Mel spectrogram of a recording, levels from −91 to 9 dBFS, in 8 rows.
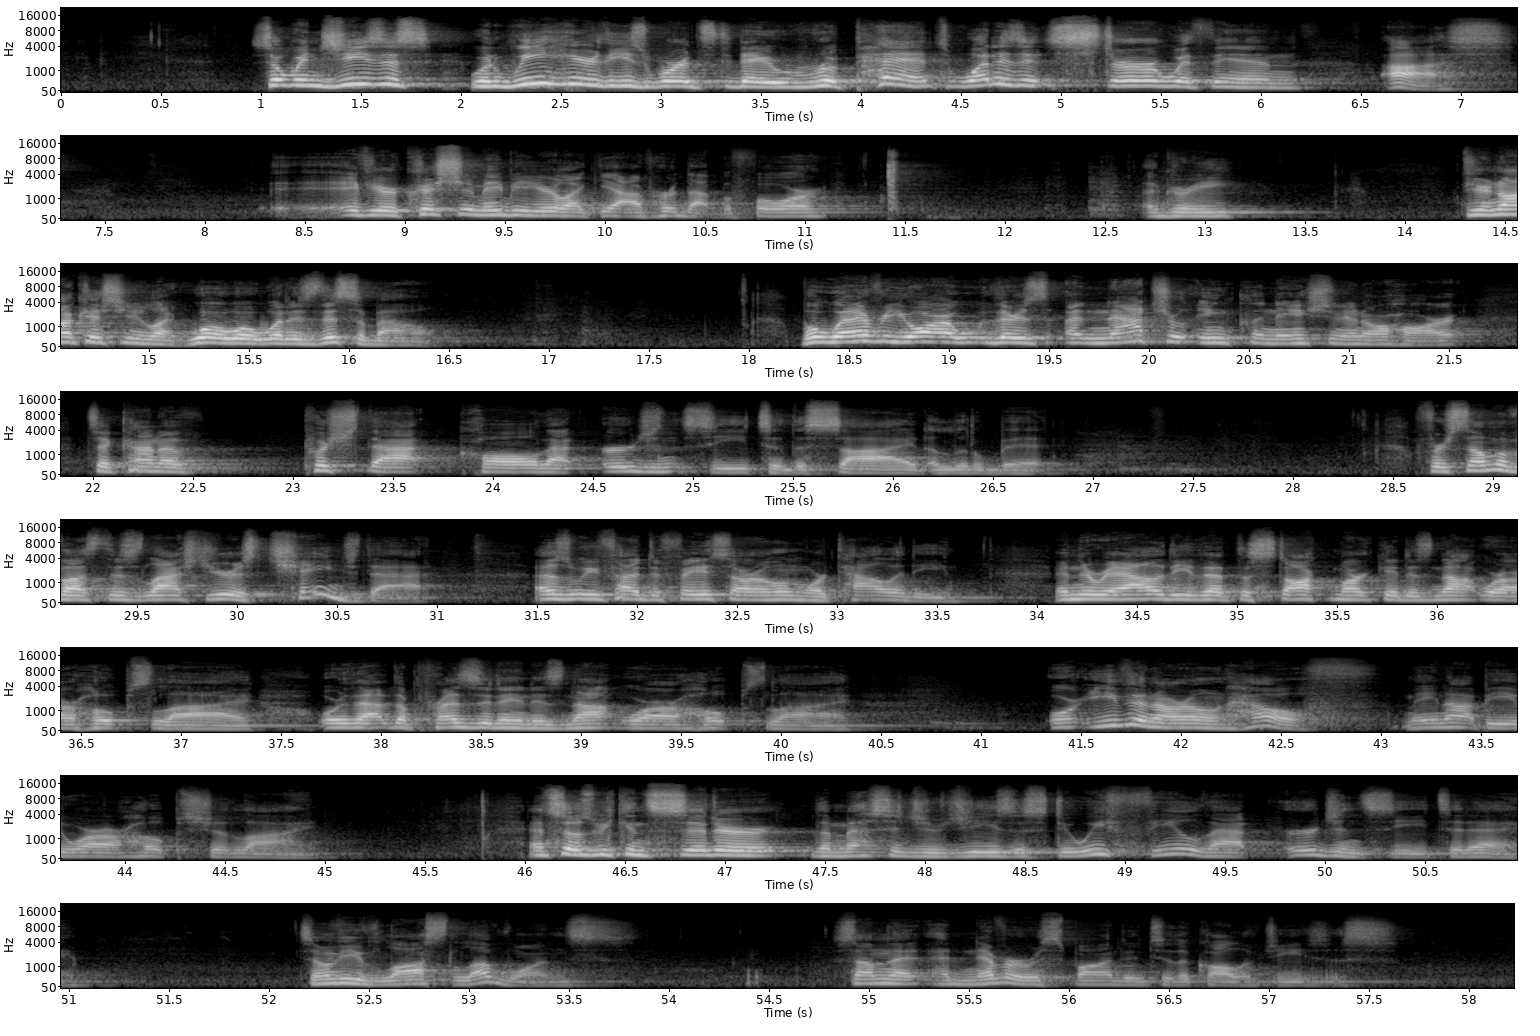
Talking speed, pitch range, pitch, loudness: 155 wpm, 140-190 Hz, 160 Hz, -20 LUFS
